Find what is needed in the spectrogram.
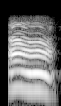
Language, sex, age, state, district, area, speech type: Tamil, female, 30-45, Tamil Nadu, Tirupattur, rural, conversation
